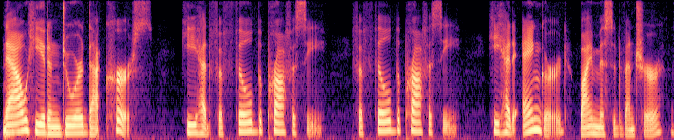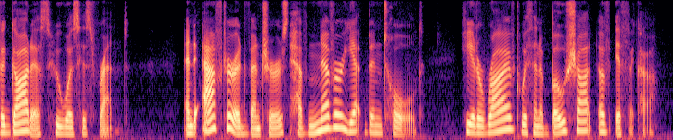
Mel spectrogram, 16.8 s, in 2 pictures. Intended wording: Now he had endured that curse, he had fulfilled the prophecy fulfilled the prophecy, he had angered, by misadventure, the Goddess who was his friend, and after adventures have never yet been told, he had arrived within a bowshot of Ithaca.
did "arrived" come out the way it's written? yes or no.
yes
